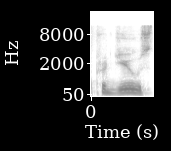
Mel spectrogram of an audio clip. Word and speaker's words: produce: from the rules above the noun is stressed on the first and the verb is stressed on the last syllable ចឹងបើពាក្យហ្នឹងវាមានន័យ2បានន័យថាវាជា noun ផងហើយនឹងជា verb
